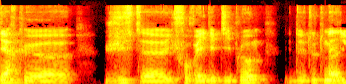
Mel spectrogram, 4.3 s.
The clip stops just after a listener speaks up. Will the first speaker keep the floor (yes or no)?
yes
